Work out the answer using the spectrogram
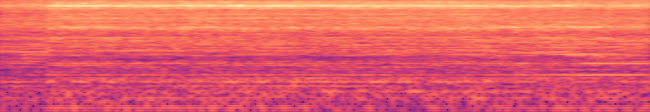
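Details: Factory Conair chiller after a compressor lockout, with the expansion valves replaced earlier and lower superheat: loud, even, steady roar of compressors and fans with no knocks, surges or squeals; running normally.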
